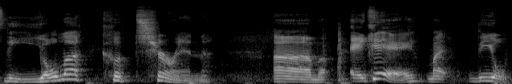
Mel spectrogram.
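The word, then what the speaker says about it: Jólakötturinn: because it's uh hard for me it's the Yola katuren um AKA my the old cat and part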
